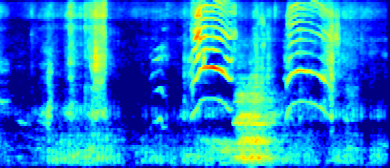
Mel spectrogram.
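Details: Newborn kitten during milk feeding gives two high, arching mews about a second apart, each rising then falling, over soft rustling and handling noise.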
